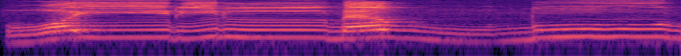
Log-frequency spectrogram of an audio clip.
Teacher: Ghairil maghdubi, bo, belajar huruf bo, ya, makhrajnya adalah hafatul lisan ma'al adras, tepi lidah bahagian pangkal bagian belakang tempelkan ke gigi geraham atas, baik kiri maupun kanan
